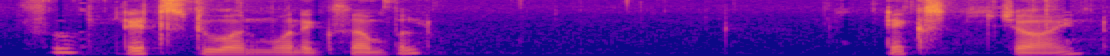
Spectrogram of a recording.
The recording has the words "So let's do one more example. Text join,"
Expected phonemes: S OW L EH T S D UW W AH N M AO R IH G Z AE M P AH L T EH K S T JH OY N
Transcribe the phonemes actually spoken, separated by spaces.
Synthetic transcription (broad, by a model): S OW L EH T S D UW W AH N M AO R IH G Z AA M P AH L T EH K S T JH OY N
